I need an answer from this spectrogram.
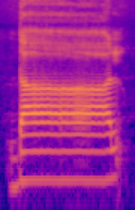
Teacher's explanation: ऊपर के दांतों का सिरा और सिरा जबान मिलकर जाल अदा होता है · सिर जबान ऊपर के सामने वाले दांतों की जड़ से मिलकर दाल अदा होता है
